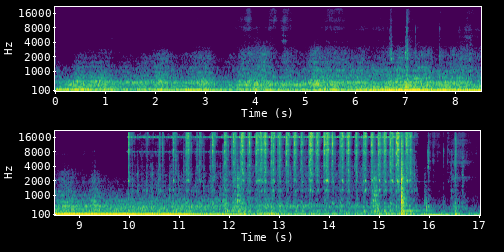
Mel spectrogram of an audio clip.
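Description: A sewing machine stitches closed the sides of a small white Christmas piece, a steady mechanical whir with rapid needle clatter that runs continuously and grows denser and louder toward the end, with no talk.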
